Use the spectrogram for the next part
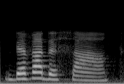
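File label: "devadesát", Czech; numbers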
